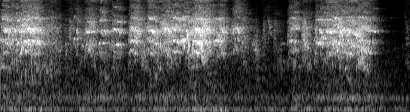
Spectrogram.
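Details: Loud parakeet flock: harsh, screechy squawks in rolling bursts about every second, dropping away toward the end.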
